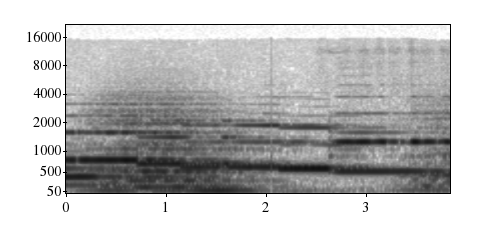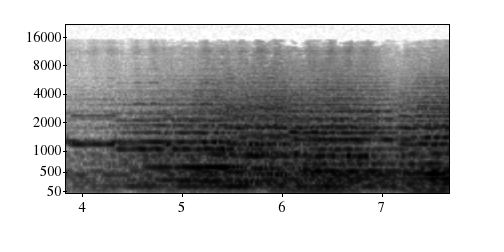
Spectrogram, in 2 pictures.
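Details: Flute melody over soft orchestral strings, with sustained notes that swell louder toward the end and no animal voice.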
